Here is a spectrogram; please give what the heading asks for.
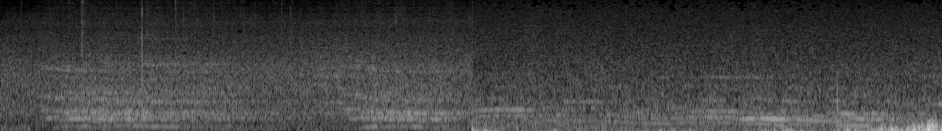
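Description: A red deer stag gives deep, drawn-out rutting roars, ending in rough low rumbling.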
